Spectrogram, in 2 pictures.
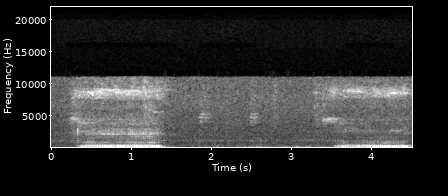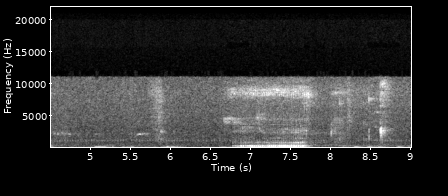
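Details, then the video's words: Two French Bulldogs sound asleep indoors; deep, rasping low snores in three long pulls of about a second each, spaced roughly three seconds apart, with quiet breathing between. "フレブル いびき"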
